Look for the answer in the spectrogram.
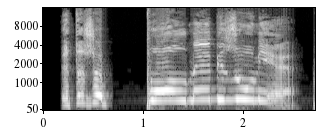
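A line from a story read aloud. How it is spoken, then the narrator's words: Howling. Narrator (Russian): взвыл Вейдлер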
